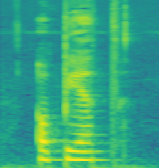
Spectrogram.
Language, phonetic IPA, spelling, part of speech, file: Czech, [ˈopjɛt], opět, adverb / verb, Cs-opět.ogg
- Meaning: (adverb) again; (verb) perfective form of opěvovat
